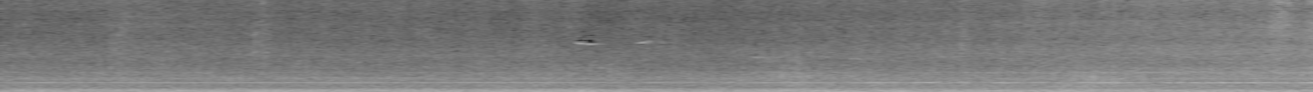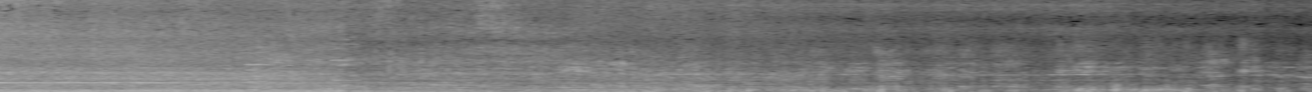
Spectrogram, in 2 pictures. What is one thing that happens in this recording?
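An electric train rumbles and hums loudly as it pulls out past the platform, then fades into the distance.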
